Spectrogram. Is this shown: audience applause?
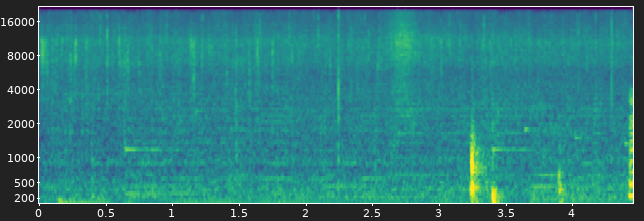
no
